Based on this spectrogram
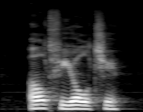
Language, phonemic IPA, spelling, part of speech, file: Dutch, /ˈɑltfijolcə/, altviooltje, noun, Nl-altviooltje.ogg
- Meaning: diminutive of altviool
